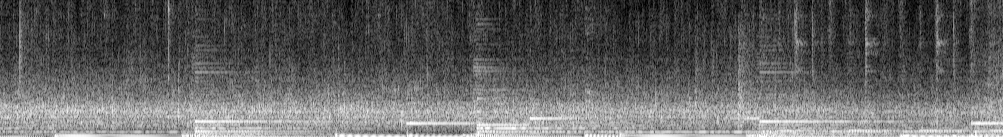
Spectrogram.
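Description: Instrumental background music, its steady notes changing about every second, over the faint hiss of a tomato-and-wine sauce simmering in a pan. A few light knocks near the end.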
